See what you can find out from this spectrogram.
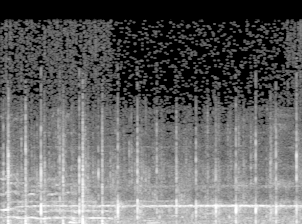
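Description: Steady, rhythmic hand clapping, like a single person applauding, with crisp evenly spaced claps over a faint humming background.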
